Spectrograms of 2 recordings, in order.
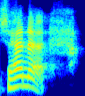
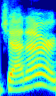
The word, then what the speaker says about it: Genna: All right, so with me today, I have Genna. I didn't even ask you how to pronounce your name. Is it Genna or Genna? No, Jenna, you said it right the first way, so that was very intuitive of you.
